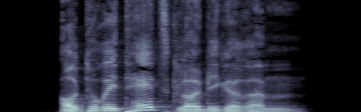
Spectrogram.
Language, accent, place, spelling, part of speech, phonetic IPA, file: German, Germany, Berlin, autoritätsgläubigerem, adjective, [aʊ̯toʁiˈtɛːt͡sˌɡlɔɪ̯bɪɡəʁəm], De-autoritätsgläubigerem.ogg
- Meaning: strong dative masculine/neuter singular comparative degree of autoritätsgläubig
